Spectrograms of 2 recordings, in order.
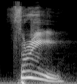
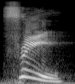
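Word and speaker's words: three: Make sure you are not pronouncing f instead of th and saying free, free instead of 3, 3, like most learners do.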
